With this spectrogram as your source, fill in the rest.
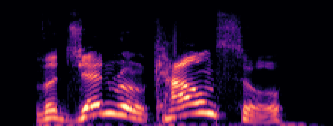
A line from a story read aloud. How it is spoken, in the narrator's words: Noel said loudly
